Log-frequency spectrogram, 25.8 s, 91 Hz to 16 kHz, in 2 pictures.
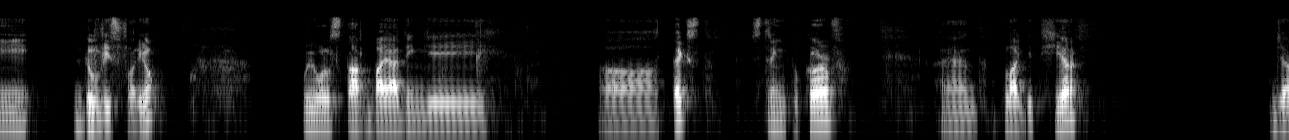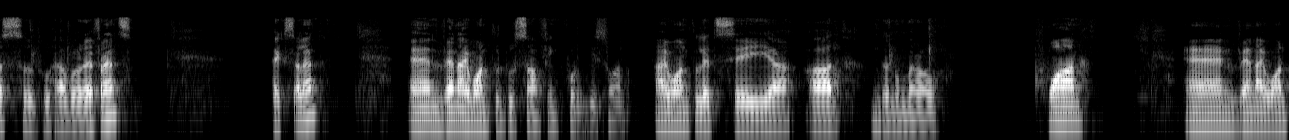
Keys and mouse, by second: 2.6 click, 3.3 click, 4.1 click, 7.7 shift+a, 9.1 click, 10.4-12.9 drag, 13.2 shift+click, 14.0 click, 14.4 g, 15.7 click, 17.8 click, 18.4 middle click, 20.6-24.1 drag.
